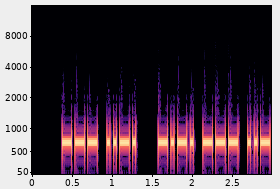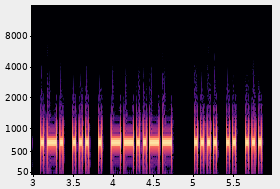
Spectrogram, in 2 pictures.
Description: Morse code, heard as a keyed tone, about 30 wpm, 700 Hz. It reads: OF COURSE, HIS
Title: Sentences from Top 1000 Words - Review Part 5 - 30wpm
